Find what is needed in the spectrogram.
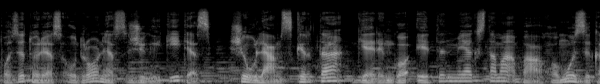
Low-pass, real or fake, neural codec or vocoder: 14.4 kHz; real; none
